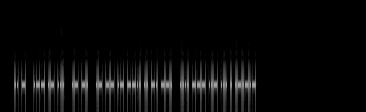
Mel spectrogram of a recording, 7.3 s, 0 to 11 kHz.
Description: Morse code, heard as a keyed tone, about 50 wpm, 700 Hz. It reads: IT WAS AN AMAZING HOUSE.
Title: Sentences from Top 1500 Words 50wpm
